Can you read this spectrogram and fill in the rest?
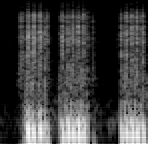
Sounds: Tools, Drill, Power tool

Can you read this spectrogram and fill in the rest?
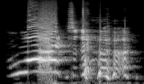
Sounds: Laughter, Human voice

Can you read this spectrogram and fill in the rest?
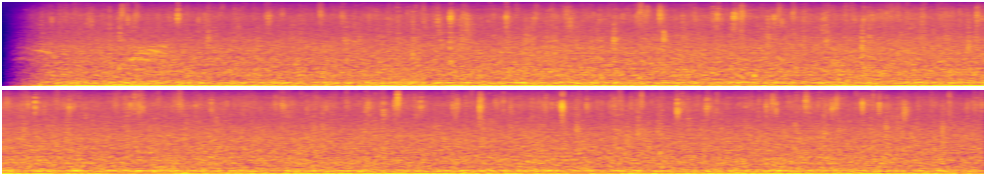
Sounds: Rain, Bird, Animal, Wild animals, bird call, Water

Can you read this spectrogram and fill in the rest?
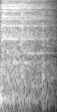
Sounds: Domestic sounds, Cutlery

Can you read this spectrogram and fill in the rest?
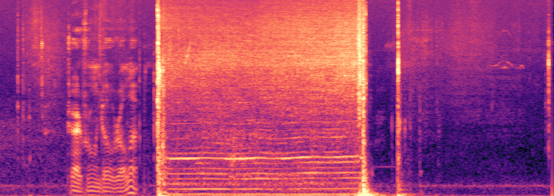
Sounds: Vehicle, Car, Motor vehicle (road), Engine

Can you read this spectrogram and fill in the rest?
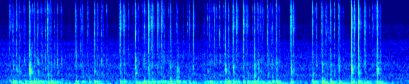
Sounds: Typing, Domestic sounds

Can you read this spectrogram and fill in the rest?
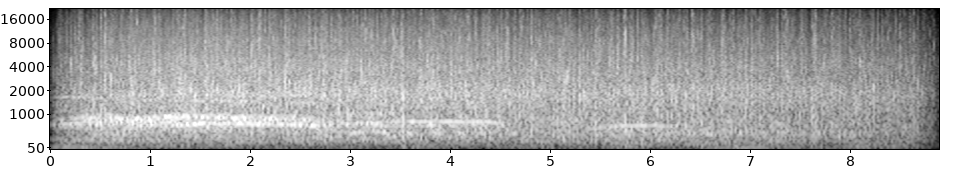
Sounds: Applause, Human group actions

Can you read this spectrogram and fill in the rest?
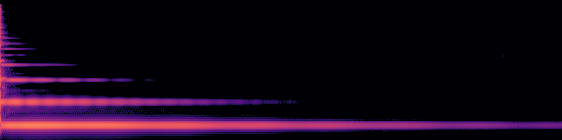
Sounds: clink, Glass

